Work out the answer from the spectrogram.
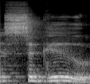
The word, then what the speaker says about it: segue: oh what a good segue into the third story because of the the vehicle the s-e-g-w-a-a-y people think the word segway is spelt like that but it's actually spelled s-e-g-u-e segu so uh that's a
